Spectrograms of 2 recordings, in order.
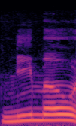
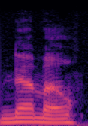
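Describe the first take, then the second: First: The name is said with English-style vowels. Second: The name is said with Japanese-style vowels. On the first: The speaker calls it right. "I should be going with Nemo" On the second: The speaker calls it wrong. "instead of Nemo"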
